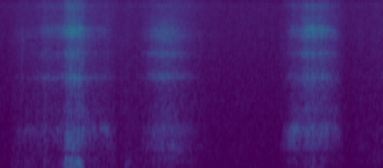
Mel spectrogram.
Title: Mum snoring loudly!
